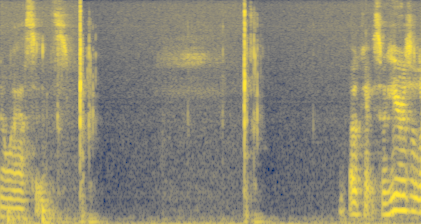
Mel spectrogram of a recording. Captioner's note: clicking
